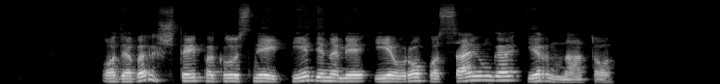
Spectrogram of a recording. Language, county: Lithuanian, Vilnius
